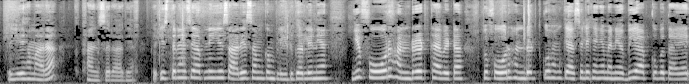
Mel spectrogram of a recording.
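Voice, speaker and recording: High-voiced patient woman maths teacher. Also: darkish tone. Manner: patient, addresses students as "beta". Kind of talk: classroom lesson.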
